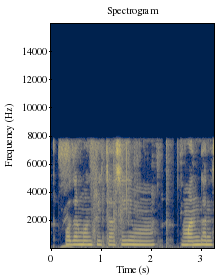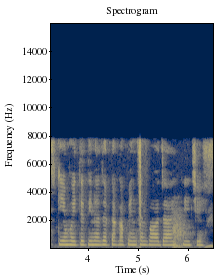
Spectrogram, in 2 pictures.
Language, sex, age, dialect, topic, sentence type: Bengali, female, 18-24, Western, agriculture, statement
